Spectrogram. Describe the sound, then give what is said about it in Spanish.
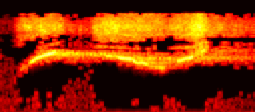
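A person whistles to call someone, a long, sliding call in several rising and falling swoops, clear and fairly loud, with no talking. “Antes muchos novios, un poco machistas hay que conceder, llamaban a su novia con chiflidos.”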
